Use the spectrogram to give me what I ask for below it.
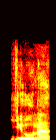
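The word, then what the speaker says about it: juna: Sobre la J, ya había dicho que se pronuncia como una I latina. Ejemplo. Yuna, que significa, joven.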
